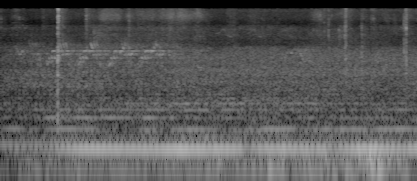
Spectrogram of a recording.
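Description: Birds calling back and forth with faint high chirps, over a steady low hum.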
